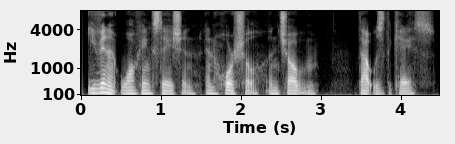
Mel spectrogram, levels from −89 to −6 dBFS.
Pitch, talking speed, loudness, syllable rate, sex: 110 Hz, 160 wpm, -21 LUFS, 4.6 syllables/s, male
